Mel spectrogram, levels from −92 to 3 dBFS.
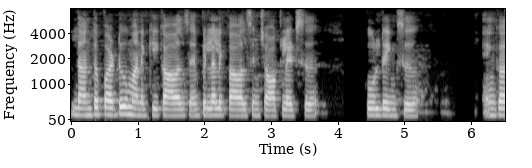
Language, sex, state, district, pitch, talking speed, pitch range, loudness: Telugu, female, Andhra Pradesh, Chittoor, 175 Hz, 90 wpm, 160-185 Hz, -15 LUFS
